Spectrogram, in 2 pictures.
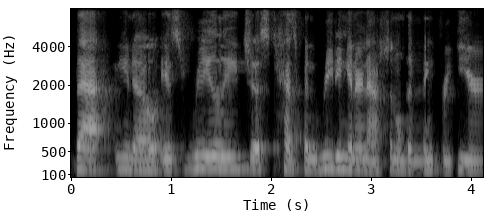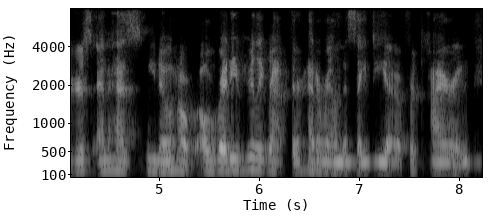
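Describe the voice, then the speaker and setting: Bright-voiced woman being interviewed. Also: fairly low pitch, level tone, a little fast, few pauses, low-quality recording. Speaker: interview guest, magazine editor. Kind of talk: casual conversational interview answers.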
